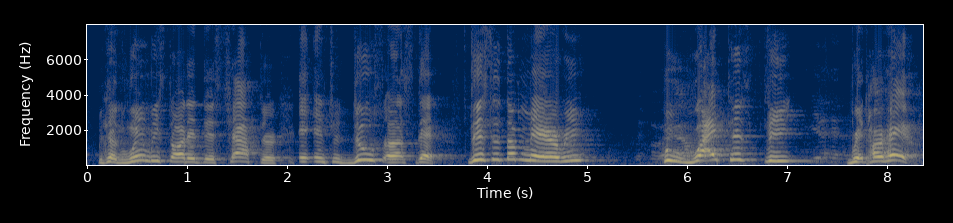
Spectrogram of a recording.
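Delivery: loud, high, stretched-out phrases; full-force preaching. Acted. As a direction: hammer it home from the pulpit.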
